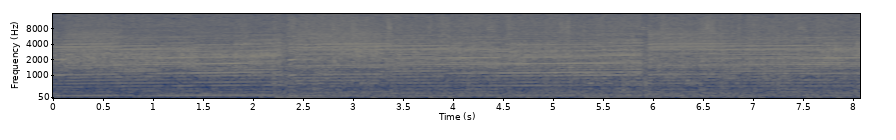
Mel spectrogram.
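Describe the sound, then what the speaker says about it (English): A rotary-engined race car in Gran Turismo Sport drones continuously at high revs, a buzzing engine note with subtle pitch shifts and no voices. "this is definitely a remarkable car with a rotary engine on it"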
